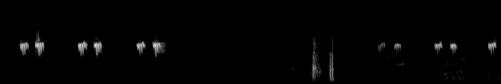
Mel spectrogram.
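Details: Female common quail call, used for morning and night hunting: short clipped notes paired in quick doublets, repeated about every half second, with a brief pause and two lower clicks midway.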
